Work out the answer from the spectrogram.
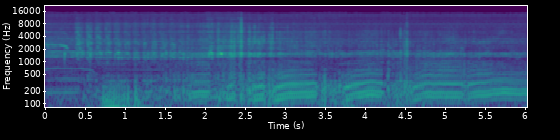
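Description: A rally car's engine revving hard, its pitch climbing and dropping again and again as the driver works the throttle and gears along the stage.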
